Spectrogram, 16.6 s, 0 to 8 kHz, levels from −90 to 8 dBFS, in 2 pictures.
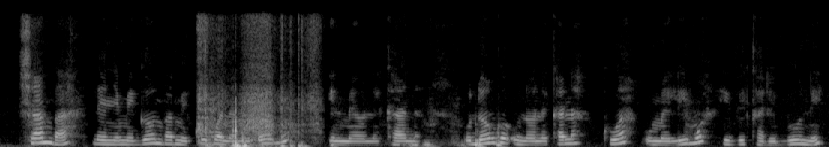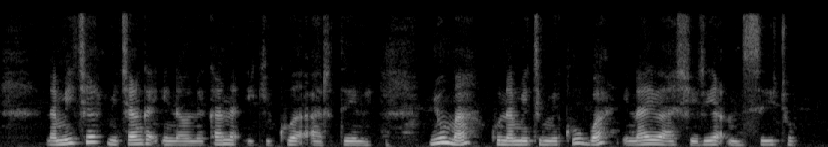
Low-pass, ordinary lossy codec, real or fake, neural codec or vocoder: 7.2 kHz; MP3, 64 kbps; real; none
